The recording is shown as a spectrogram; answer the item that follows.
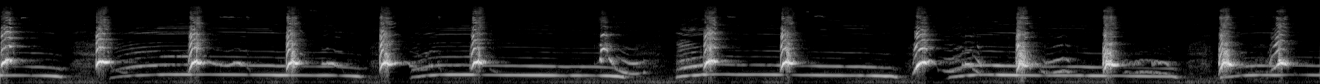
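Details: Domestic dog joining in as its owner sings, giving sustained even howl-like tones that bend slightly at each end, broken by repeated short harsh barks roughly once a second throughout.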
